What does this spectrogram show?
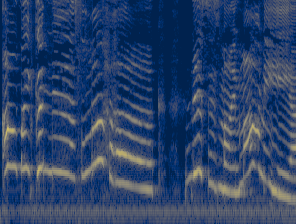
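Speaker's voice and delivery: overjoyed fish voice. Acted. Fish finds its mommy.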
